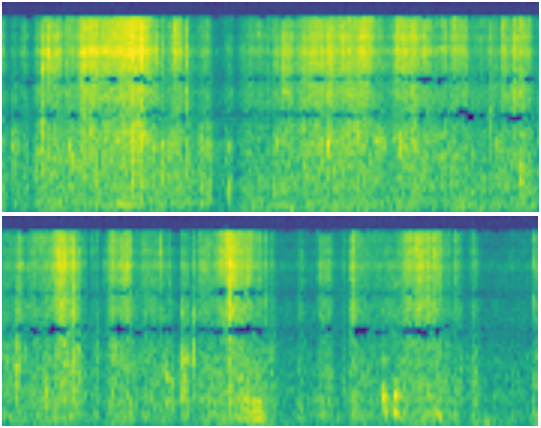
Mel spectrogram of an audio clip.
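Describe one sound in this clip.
Small paws scuffle and scratch on dry straw and dirt.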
